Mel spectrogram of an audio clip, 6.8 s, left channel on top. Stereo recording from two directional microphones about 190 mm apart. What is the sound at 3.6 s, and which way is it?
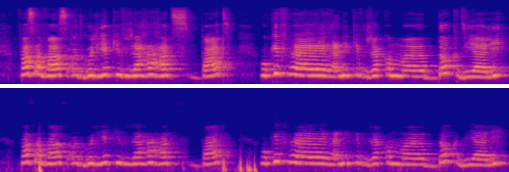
Speech, 30° left (ahead or behind).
